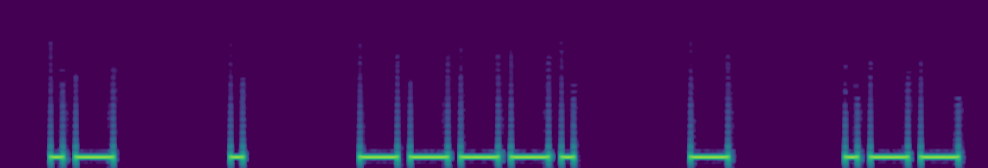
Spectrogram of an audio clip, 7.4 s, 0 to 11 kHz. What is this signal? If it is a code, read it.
Morse code, heard as a keyed tone, about 13 wpm, spaced as for 7 wpm, 800 Hz. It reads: AE9TW
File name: LEZIONI / 7 GF9Z / 7 GF9 ws 12wpm 3344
